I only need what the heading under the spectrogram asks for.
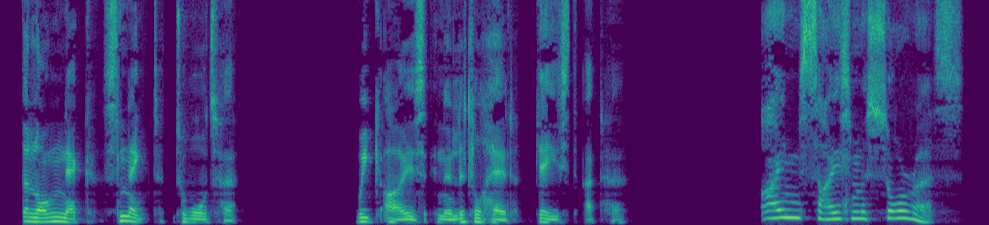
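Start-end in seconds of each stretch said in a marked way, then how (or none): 7.6-9.6 very high, barely audible tiny squeak. An enormous dinosaur answers Brenda's question in a tiny voice. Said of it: "in a voice so tiny she could hardly hear it".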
